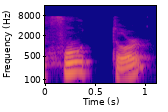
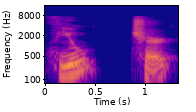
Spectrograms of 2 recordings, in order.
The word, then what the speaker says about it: future: un Universe cubec Future te fijas no se dice Future sino Future esta t u forma el sonido ch Future Future luego music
